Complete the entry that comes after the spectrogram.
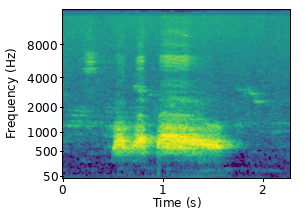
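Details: A kept spotted dove in full calling form, used to lure other doves into calling: one low, hoarse coo phrase, a short note then a longer rolling coo, over a quiet background.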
